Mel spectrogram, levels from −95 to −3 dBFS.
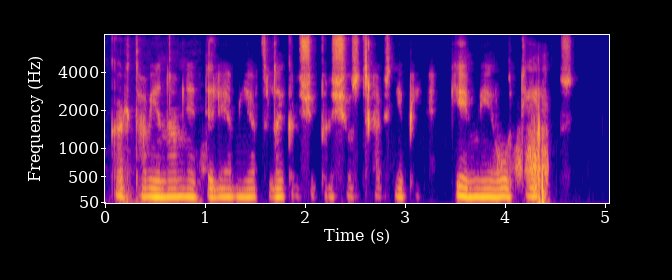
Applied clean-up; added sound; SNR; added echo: none; none; none; none.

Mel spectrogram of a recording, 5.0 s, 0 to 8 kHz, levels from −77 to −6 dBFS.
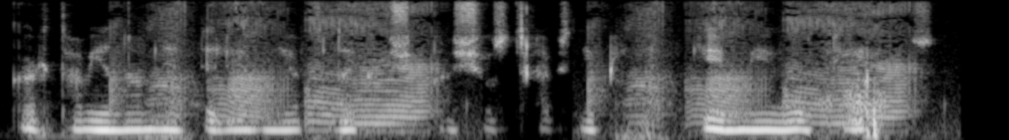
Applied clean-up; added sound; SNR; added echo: none; Fart; 6 dB; none.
